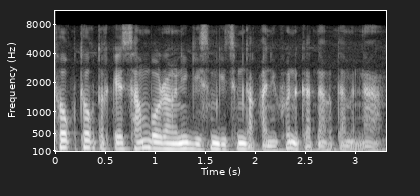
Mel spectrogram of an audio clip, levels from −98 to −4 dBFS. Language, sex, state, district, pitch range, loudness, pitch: Garo, male, Meghalaya, South Garo Hills, 105-145 Hz, -15 LUFS, 135 Hz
